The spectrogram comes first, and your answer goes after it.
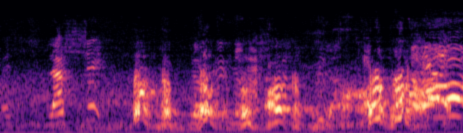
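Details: Nine Beauceron puppies, seven and a half weeks old, out on a walk: a rapid run of high, arching yips and whines packed closely together, rising toward the end, with human voices talking throughout.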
